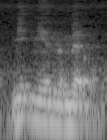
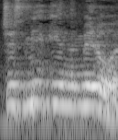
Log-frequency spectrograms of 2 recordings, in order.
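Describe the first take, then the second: First: Said in the usual way. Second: A high, loud mock thick German accent. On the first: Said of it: "the British troops had yelled back out". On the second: German soldier calling to the British in a thick German accent. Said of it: "in a very thick German accent".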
